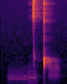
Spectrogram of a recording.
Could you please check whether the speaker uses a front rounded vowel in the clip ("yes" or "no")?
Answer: yes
